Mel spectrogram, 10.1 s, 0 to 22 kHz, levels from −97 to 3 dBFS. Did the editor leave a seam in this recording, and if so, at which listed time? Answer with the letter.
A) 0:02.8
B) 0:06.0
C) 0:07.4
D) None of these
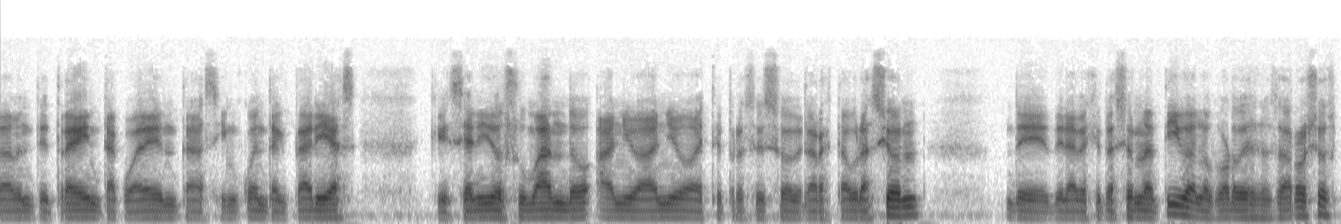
B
